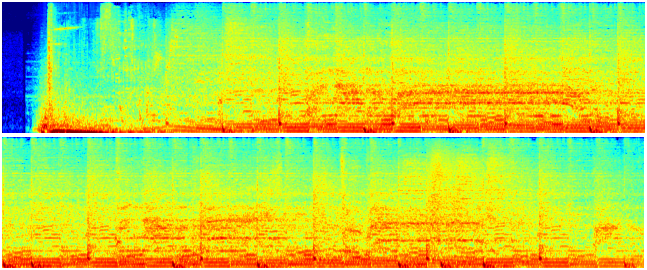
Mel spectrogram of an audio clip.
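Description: A heavy metal song bursts in after a brief silence with a sharp crash, then runs loud and dense, with distorted guitars and pounding drums keeping a steady, driving rhythm throughout.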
